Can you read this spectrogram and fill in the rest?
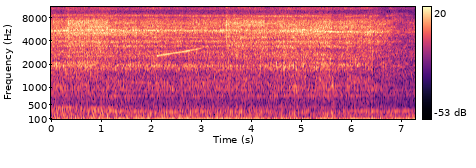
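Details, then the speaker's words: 1966 Ford F250 army highboy V8 that dies when given gas, with a loose carburetor base causing a vacuum leak: carb cleaner sprayed at the base changes the idle and a whistle is heard as it is sucked in. The fix was washers and tightening the base. "hear that change and you can actually hear it sucking the whistle you can hear it sucking that uh carburetor cleaner in through the bottom of the carburetor"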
